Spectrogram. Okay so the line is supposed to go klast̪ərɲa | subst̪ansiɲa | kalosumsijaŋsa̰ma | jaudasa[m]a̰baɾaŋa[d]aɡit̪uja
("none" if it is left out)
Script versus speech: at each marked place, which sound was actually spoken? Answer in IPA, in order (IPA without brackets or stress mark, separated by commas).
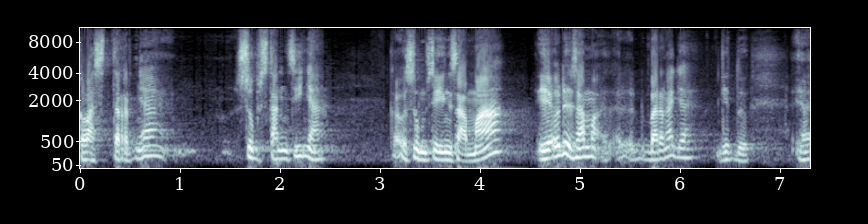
m, d͡ʒ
